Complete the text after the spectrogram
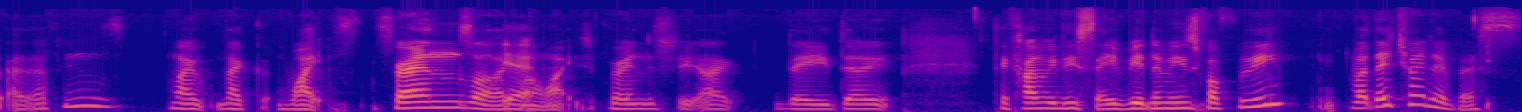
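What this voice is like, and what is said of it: Australian accent. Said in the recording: “the accent already just brings out a lot of me, or like being Australian ... they hear the accent”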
